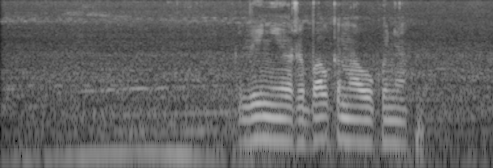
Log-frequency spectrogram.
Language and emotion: Russian, neutral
